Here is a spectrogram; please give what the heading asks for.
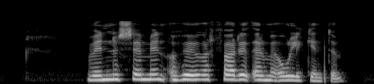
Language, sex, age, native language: Icelandic, female, 50-59, Icelandic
